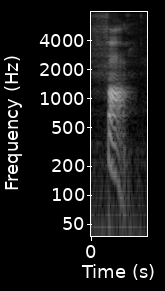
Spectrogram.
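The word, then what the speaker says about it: fa (发): hair is pronounced as fa and has the same pronunciation as fa in fa tai which means to be wealthy.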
